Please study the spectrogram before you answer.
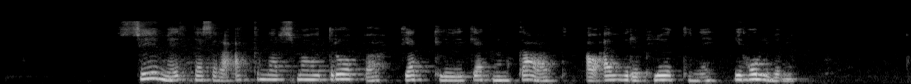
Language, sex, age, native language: Icelandic, female, 30-39, Icelandic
